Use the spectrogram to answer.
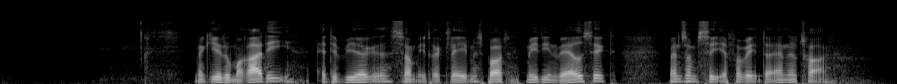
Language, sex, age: Danish, male, 35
